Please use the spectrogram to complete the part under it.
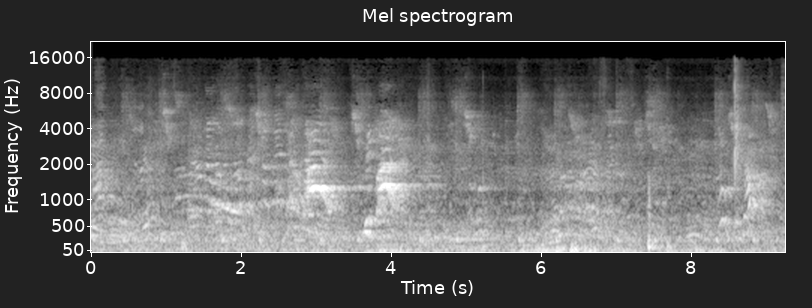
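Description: Young men shout to each other across an open football pitch.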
